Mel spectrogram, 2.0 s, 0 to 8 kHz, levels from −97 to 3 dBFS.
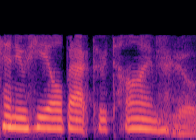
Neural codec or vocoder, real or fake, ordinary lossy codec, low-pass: codec, 16 kHz, 1 kbps, X-Codec, HuBERT features, trained on LibriSpeech; fake; AAC, 16 kbps; 7.2 kHz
